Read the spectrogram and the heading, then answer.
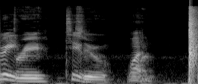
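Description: People talk for a moment, then a single loud, sharp hand clap snaps out at the very end, a crisp burst that cuts off almost instantly.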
